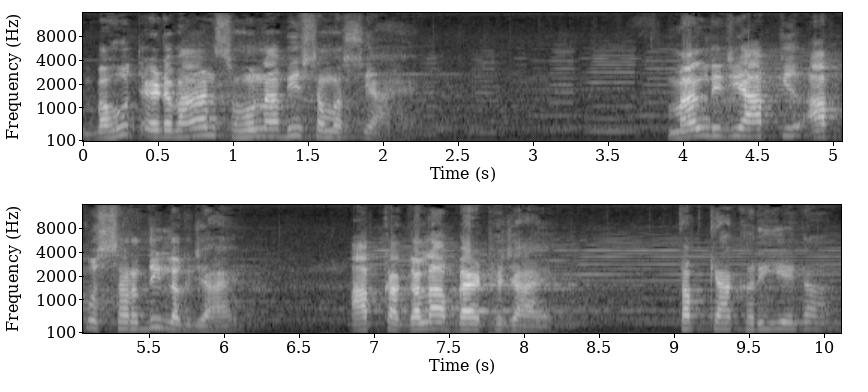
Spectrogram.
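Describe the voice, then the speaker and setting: A man with a Bhojpuri-tinged Hindi accent giving a humorous devotional sermon, telling rustic, joking stories in a lively way, recorded in a reverberant hall with music behind. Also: sits high, slow pace, pauses often. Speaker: religious storyteller.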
